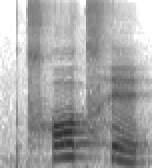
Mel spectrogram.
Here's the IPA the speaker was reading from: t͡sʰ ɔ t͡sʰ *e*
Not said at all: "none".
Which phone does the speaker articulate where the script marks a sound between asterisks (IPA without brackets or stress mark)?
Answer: e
